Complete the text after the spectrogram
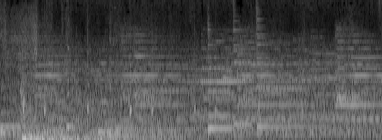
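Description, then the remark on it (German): A church bell in the tower of the church of Nuestra Señora de la Encarnación chimes the hour with a melodic sound, struck notes ringing out and long humming tones lingering between strikes, over a faint outdoor background, with no talking. “es eher ein melodischer Klang war der zu jeder Stunde sanft vom Kirchturm der Kirche auf Nuestra Señora de la Encarnación hinüberschlägt.”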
